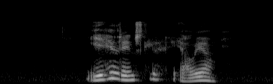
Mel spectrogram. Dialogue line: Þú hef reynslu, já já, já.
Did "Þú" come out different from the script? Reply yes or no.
yes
